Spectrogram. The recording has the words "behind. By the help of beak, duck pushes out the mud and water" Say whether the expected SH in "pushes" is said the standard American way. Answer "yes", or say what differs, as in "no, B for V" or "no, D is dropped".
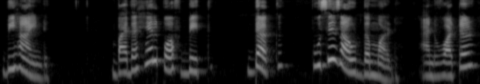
no, S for SH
